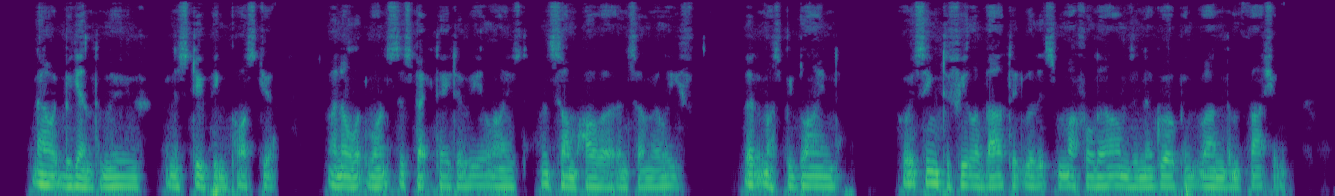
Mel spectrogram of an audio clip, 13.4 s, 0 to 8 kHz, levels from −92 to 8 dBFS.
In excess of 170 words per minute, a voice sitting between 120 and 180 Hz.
No: average, 200 wpm; low, 100 Hz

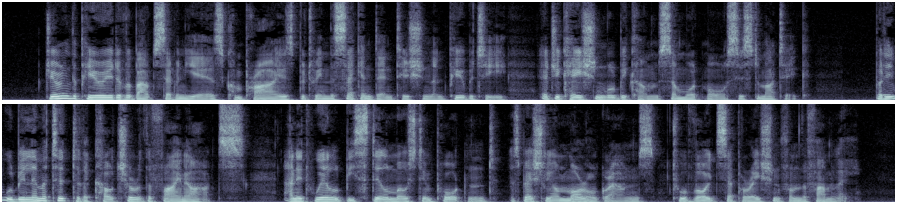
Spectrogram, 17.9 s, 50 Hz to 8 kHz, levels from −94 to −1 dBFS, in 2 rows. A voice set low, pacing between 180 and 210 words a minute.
No: low, 100 Hz; average, 165 wpm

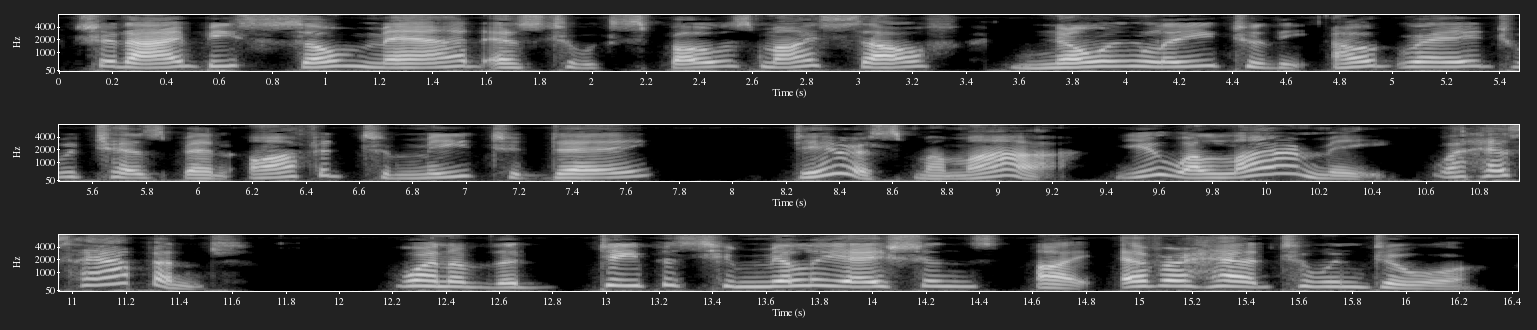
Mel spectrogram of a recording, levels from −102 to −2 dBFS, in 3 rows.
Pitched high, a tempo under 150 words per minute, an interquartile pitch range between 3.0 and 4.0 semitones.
No: very high, 255 Hz; average, 140 wpm; average, 4.8 semitones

